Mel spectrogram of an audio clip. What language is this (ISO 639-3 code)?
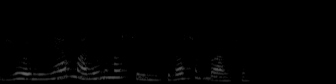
rus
